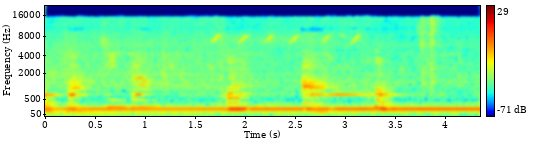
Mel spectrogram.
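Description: A group of voices chanting a Buddhist mantra together, holding one steady note, with syllables sliding down in pitch roughly once a second.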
